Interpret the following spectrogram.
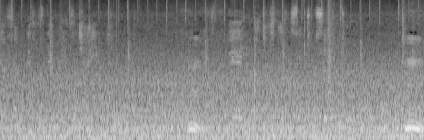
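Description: Steady rushing cabin noise of a private jet, at an even level throughout, with a short vocal sound about four seconds in.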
